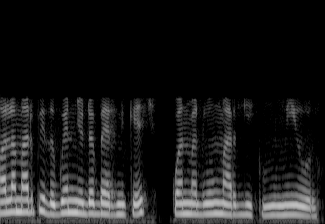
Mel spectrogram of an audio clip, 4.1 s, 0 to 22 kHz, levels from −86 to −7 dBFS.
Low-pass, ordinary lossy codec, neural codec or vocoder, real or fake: 3.6 kHz; AAC, 24 kbps; codec, 16 kHz, 4.8 kbps, FACodec; fake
